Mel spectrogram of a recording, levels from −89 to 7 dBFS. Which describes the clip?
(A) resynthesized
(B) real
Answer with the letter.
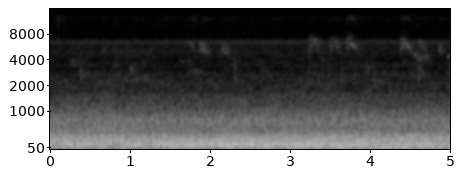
B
